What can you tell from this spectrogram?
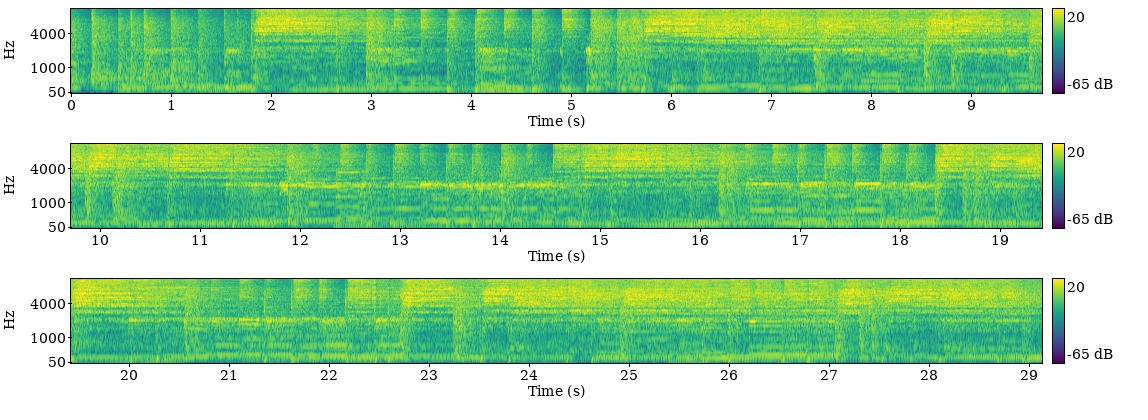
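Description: Live blues band playing: amplified electric guitar and electric bass over a drum kit keeping a steady beat with bass drum and rimshots.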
